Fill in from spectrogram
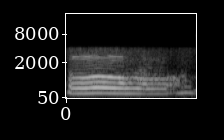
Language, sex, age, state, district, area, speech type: Marathi, female, 45-60, Maharashtra, Nanded, urban, conversation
